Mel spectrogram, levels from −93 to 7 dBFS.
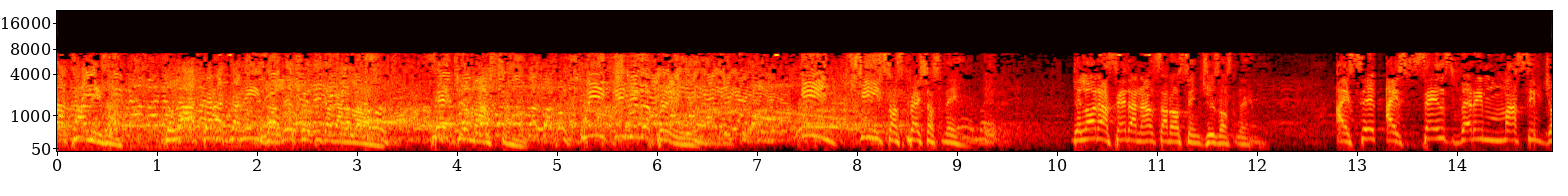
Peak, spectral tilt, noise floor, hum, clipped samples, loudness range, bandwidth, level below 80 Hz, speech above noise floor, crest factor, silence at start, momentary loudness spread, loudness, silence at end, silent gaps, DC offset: -4 dBFS; -2 dB/octave; -52 dBFS; none; under 0.1%; 7 LU; 7.6 kHz; -64 dBFS; 28 dB; 20 dB; 0 s; 9 LU; -22 LUFS; 0 s; none; under 0.1%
